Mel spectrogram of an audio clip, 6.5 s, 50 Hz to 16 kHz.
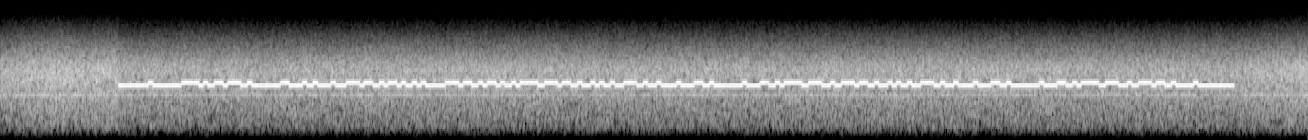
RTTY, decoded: CQ DX DE JA7UEN JA7UEN K

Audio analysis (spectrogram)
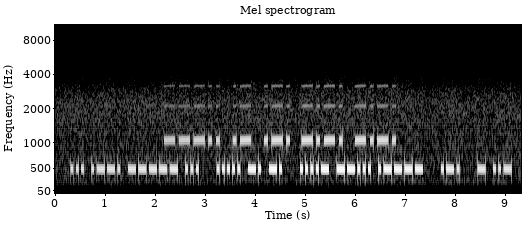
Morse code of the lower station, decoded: SP0S 5NN 471 R TU

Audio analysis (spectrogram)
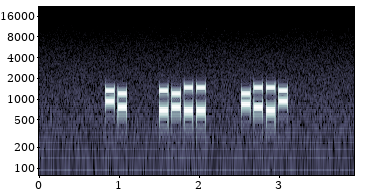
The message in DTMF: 04 2433 7630

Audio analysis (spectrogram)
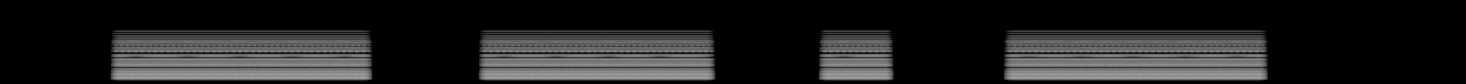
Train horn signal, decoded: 2 long, 1 short, 1 long

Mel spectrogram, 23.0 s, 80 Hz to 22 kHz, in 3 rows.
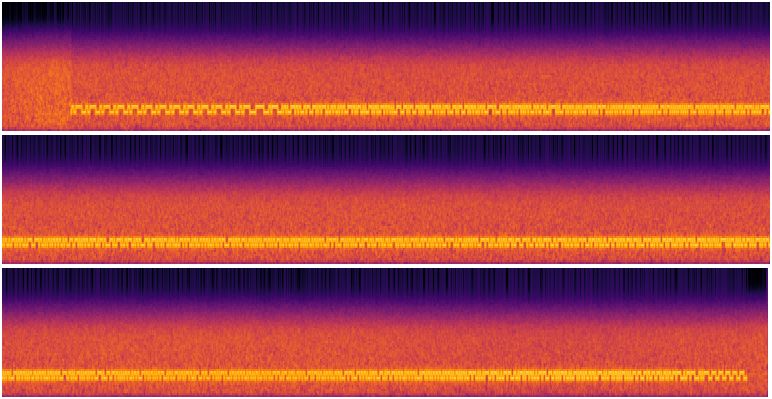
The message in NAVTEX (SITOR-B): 92PO OXX9 FQY5 EW14 41SC BI9D NFVW PSC3 1G1T BNLG U2VZ VNZS QO17 YLBW GP3V 94EC F4DL D109 T0DN TSZX NDEL QMME

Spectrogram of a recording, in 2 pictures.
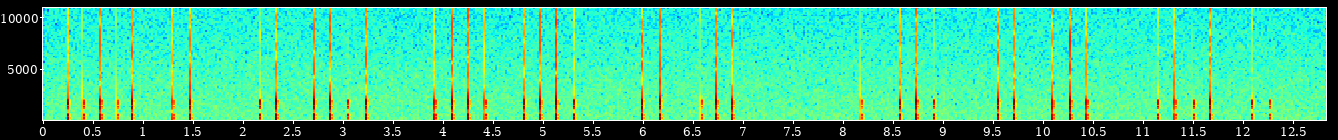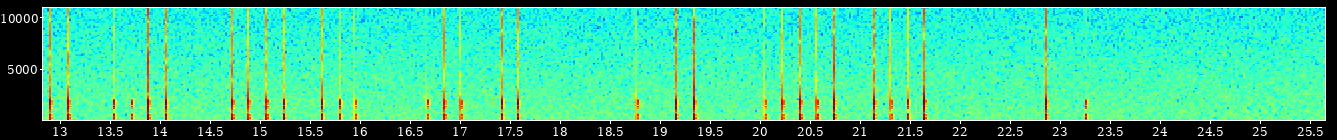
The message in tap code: WITH CHRISM BY A

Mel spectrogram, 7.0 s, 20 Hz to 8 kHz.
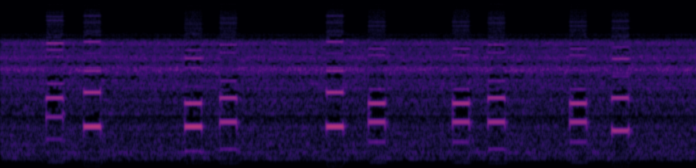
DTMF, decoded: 06 48 67 78 72

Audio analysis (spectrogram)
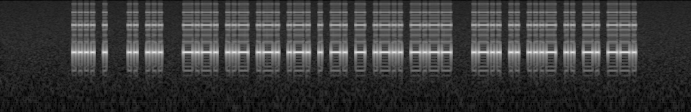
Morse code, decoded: HE IS CURRENTLY LIVING

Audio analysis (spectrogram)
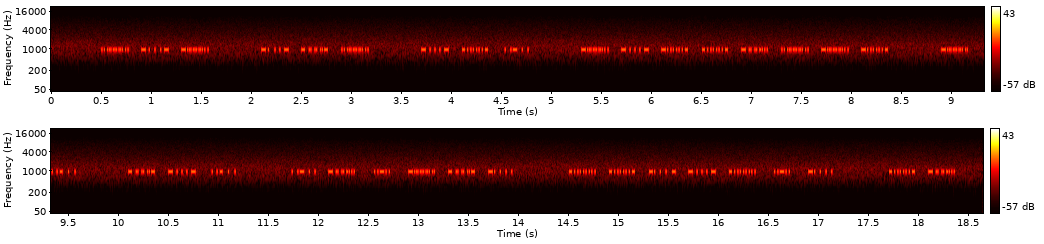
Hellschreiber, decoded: SHE WAS NOT ENDORSED BY ANY TRIBAL COUNCIL OR

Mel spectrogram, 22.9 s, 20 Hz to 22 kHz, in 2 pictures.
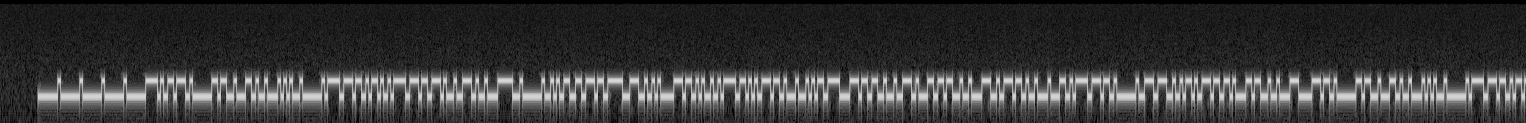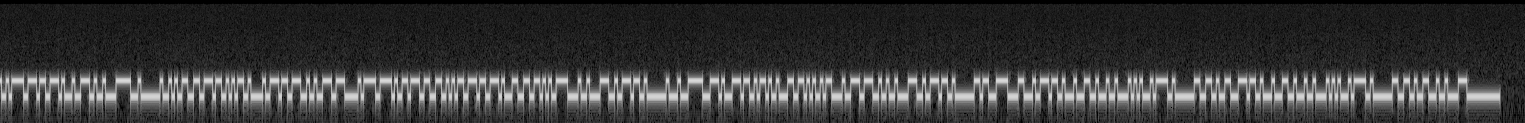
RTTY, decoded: LU6E DE HA5JI TNX FER QSO PAUL, 73 AND GL. LU6E DE HA5JI SK NAME IS HIRO, QTH DURBAN, LOC QP63IW QP63IW.

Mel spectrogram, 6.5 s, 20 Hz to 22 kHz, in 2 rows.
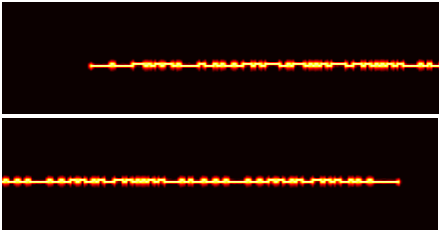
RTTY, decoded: CQ TEST SV1QLB SV1QLB CQ

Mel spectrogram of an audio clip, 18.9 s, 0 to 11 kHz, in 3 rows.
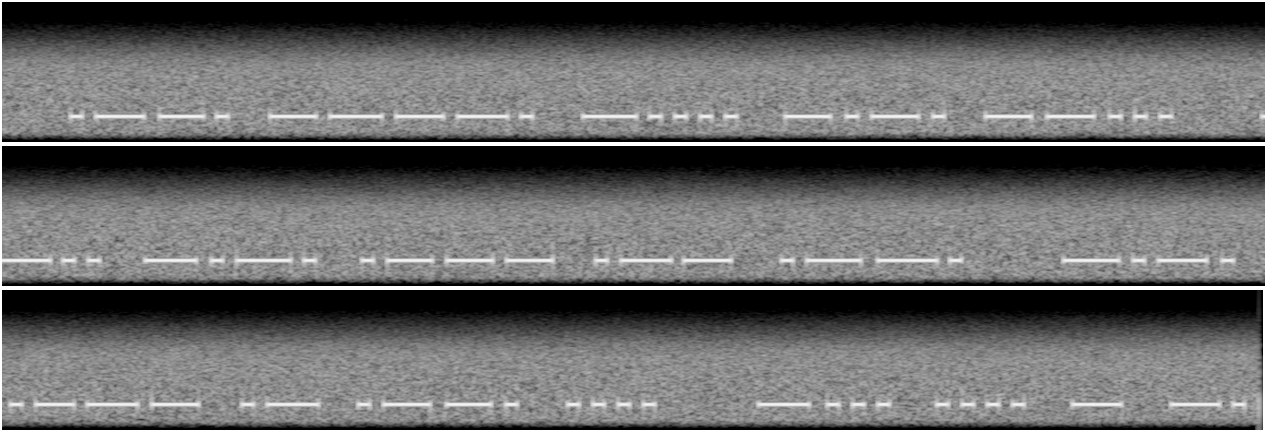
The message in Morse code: P96C7 DCJWP CJAPH …

